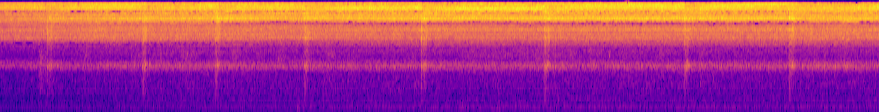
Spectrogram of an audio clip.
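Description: A pressure cooker cooking a turkey breast hisses steadily as it builds pressure, a continuous airy rush with faint, evenly spaced ticks underneath, with no talking.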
